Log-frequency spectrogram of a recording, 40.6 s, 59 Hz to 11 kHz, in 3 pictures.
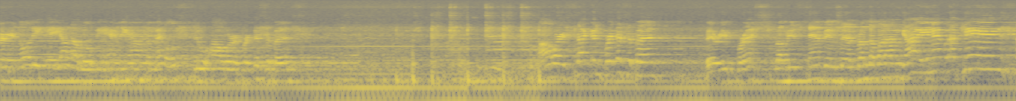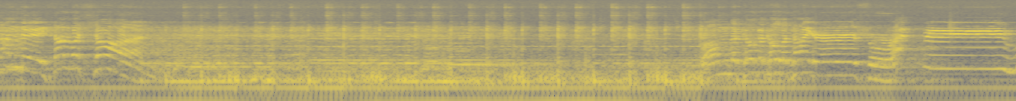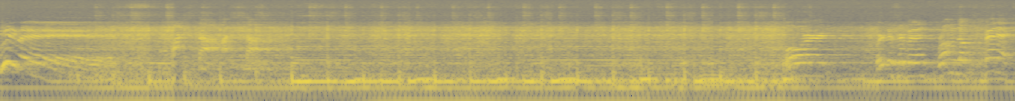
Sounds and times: Speech: 0.0s - 4.2s, 7.2s - 15.6s, 22.9s - 28.6s, 37.5s - 38.2s, 38.8s - 40.6s
Music: 0.0s - 12.1s, 12.7s - 40.6s.

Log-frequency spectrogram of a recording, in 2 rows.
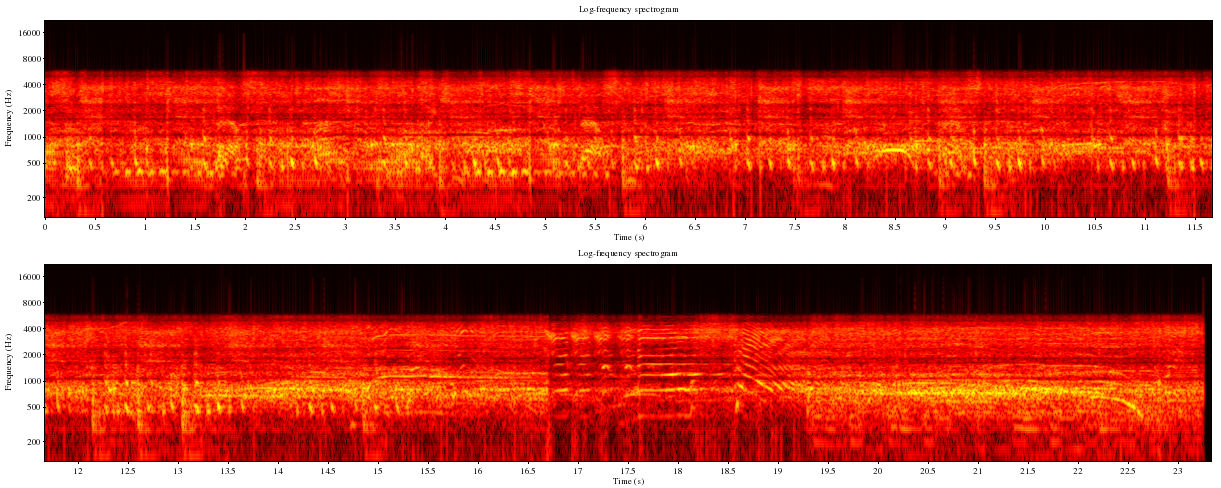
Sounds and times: Music: 0.0s - 23.3s.

